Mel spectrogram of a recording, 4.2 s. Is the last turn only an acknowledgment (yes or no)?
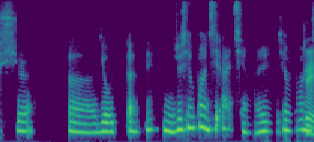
no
